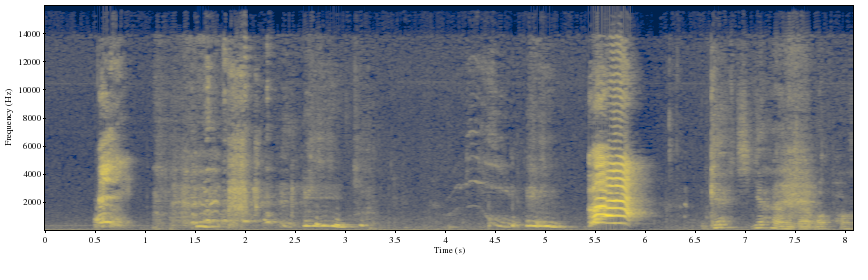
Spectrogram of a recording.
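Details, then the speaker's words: Child with hiccups on holiday: two sudden, sharp hiccups, one quiet and one louder, amid giggling and chatter. "What was that? Was that a burp or a hiccup?"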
